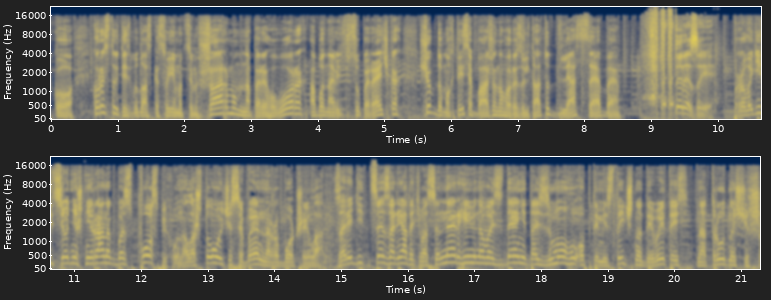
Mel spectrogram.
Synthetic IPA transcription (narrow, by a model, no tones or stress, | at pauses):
kɔɦɔ | kɔɾɪst̪ujt̪ɛsʲbud̪lˠɑskɐsʋɔjimʊt̪sɪmʃɑrmɔmnɐpeɾeɦɔʋɔɾɐxɐbɔnɑʋʲitʲwsʊpeɾɛt͡ʃkɐxʃt͡ʃɔb̚d̪ɔmɔxt̪ɪsʲɐbɑʒenɔɦɔɾezʊlʲt̪ɑt̪ʊd̪lʲɐsɛbɛ | t̪eɾɛzɪ̰ɛ̰ | pɾɔʋedʲitʲsʲɔɦɔdʲnʲiʃnʲijɾɑnɔk̚bɛz̥pɔspʲixʊnɐlˠɐʃt̪ɔʋʊjʊt͡ʃɪsebɛnɐɾɔbɔt͡ʃɪjlˠɑ̰nd̪zɐit̪sɛzɐɾʲad̪ɪtʲʋɑsenɛrɦʲijʊnɐʋɛzʲd̪ɛnʲid̪ɑzʲzʲmɔɦʊʔɔpt̪ɪmʲist̪ɪt͡ʃnɔd̪ɪʋɪt̪ɪsʲnɐt̪ɾud̪nɔʃʲt͡ʃʲiʃ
